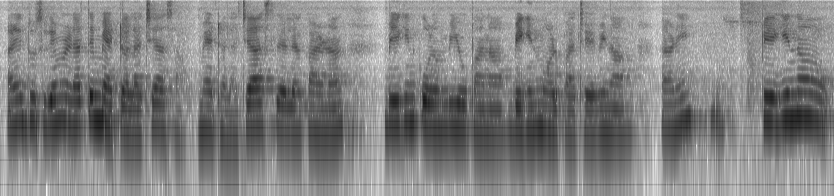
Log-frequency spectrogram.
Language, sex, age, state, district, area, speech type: Goan Konkani, female, 18-30, Goa, Canacona, rural, spontaneous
